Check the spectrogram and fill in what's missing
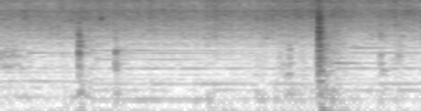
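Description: Carrots sizzle steadily in a hot pan for Filipino escabeche, a constant frying hiss with a couple of brief clinks or stirs breaking through.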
